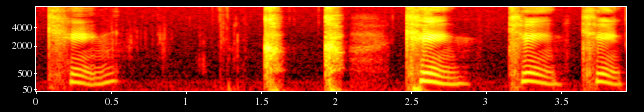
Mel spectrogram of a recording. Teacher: When you say king, there's aspiration. C-K. Aspiration means there's a blast of air coming out.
